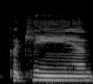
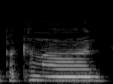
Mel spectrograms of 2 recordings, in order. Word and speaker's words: pecan: and then pecan pie now pecan pecan however you want to say it right but I love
